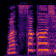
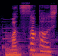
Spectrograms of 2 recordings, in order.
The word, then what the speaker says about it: 松阪牛: ていますがその正しい読み方について間違った情報が広まっています実際には松坂牛という読み方が正しいのですこのよう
